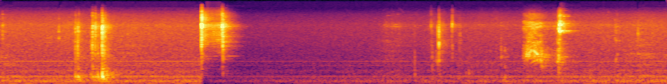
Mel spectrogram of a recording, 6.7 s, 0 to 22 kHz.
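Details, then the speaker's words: Kodak Retinette F type 022/7 shutter, serviced and reassembled, fired at 1/5 second: two crisp clicks about a fifth of a second apart with light handling noise; slow-speed timing sounds reasonable, normal shutter operation. "that sounded more reasonable to me."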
